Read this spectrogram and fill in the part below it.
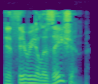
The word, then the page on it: etherealization: British English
